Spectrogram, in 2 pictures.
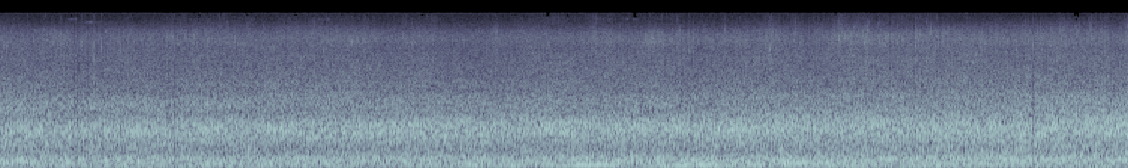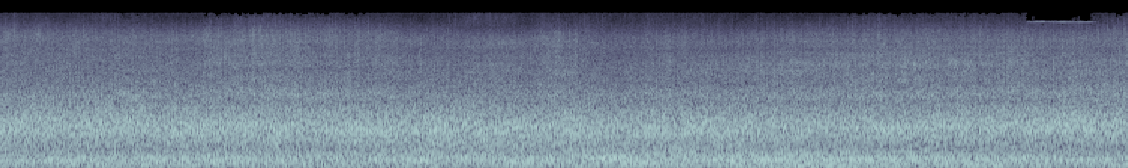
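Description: Steady road traffic noise from cars moving through a city intersection: engine hum and tyre noise on the road surface.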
